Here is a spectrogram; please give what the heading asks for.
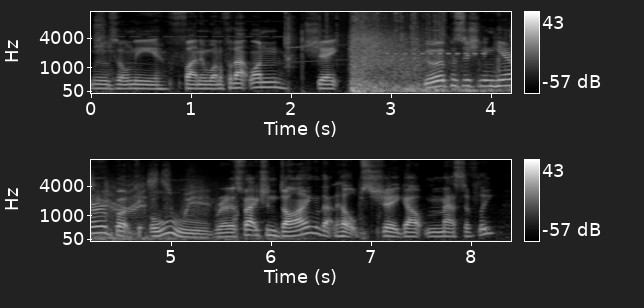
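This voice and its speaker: A man's voice: mid-range voice, lively intonation, a little slow, noisy background. A man giving color commentary on an esports match, analyzing plays and often repeating words as he restarts.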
